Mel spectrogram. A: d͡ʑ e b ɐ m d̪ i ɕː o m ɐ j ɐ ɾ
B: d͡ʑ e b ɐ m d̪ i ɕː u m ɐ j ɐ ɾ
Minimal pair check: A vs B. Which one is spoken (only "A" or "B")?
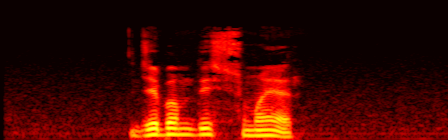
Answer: B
